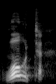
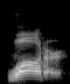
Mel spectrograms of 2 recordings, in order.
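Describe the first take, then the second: First: It is said in a British accent. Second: It is said in an American accent. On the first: "영국식 발음은 water 이렇게 발음하시면 돼요" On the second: "미국식 발음은 water"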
